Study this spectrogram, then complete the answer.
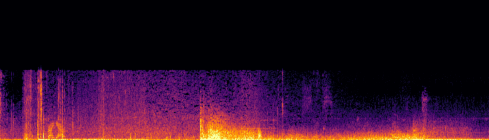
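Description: A frag grenade explodes in Apex Legends, one sudden burst partway through with a short rumbling decay, set over continuous battle noise and someone talking.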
